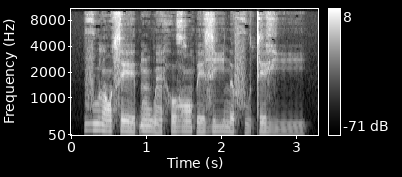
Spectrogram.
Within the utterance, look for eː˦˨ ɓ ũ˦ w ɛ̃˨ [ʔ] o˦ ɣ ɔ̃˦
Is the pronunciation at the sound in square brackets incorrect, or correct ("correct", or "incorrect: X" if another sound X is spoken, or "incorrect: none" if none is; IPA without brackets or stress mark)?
incorrect: h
